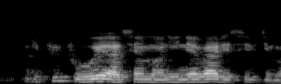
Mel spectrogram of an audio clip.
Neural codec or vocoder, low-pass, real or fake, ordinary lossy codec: none; 5.4 kHz; real; none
